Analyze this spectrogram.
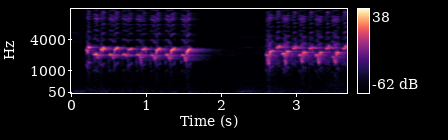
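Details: Sooty-headed bulbul, a male calling a rival, gives two lively bursts of rapid warbled chatter. The notes are slightly buzzy and run close together, with a clear pause between the bursts.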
